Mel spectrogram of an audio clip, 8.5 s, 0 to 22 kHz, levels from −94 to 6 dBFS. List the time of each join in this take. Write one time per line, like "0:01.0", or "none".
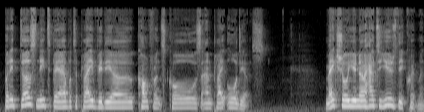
none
